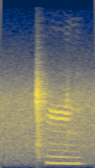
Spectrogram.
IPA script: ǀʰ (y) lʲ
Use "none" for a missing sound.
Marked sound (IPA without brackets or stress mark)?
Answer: y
